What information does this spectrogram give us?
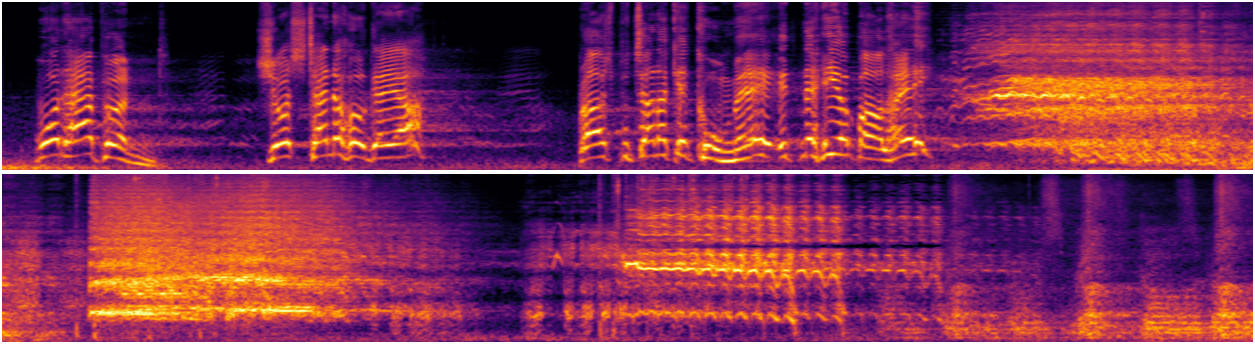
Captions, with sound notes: What happened? Has your rage died down? Is that all the rage that's in royal blood? [Horses neighing] [Elephants roaring]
